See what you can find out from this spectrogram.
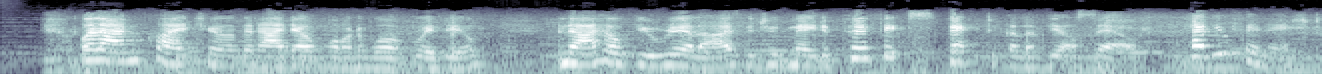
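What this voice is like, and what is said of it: Transatlantic mid-Atlantic accent. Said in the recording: “Katharine Hepburn's accent in Bringing Up Baby ... It's called the transatlantic or the mid-Atlantic accent”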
